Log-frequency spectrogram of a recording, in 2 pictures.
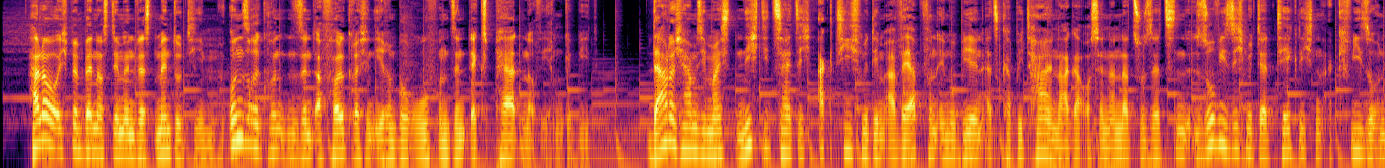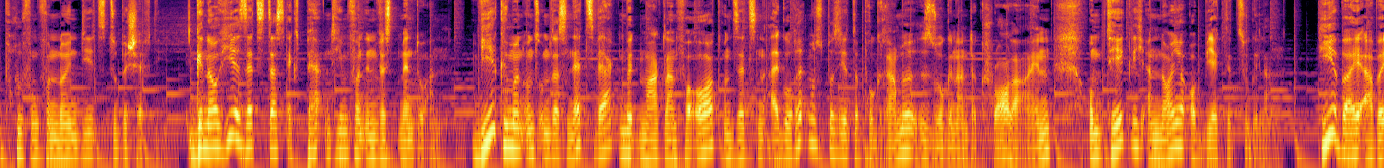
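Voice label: German, male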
